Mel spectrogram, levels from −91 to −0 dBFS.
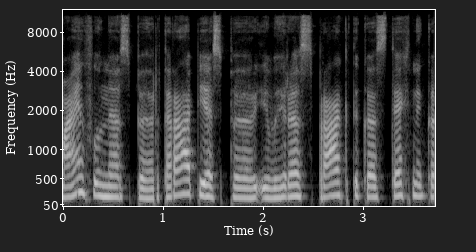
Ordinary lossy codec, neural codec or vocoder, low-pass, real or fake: Opus, 32 kbps; vocoder, 44.1 kHz, 128 mel bands, Pupu-Vocoder; 10.8 kHz; fake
